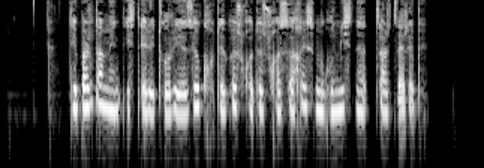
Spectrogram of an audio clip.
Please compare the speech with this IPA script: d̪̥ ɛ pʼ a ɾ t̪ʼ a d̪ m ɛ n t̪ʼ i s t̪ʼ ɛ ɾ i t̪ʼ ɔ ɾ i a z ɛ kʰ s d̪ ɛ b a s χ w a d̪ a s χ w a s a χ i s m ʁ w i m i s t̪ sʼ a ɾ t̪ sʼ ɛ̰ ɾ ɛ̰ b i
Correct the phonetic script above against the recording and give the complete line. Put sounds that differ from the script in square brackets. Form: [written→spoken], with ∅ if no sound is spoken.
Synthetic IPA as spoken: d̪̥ ɛ pʼ a ɾ t̪ʼ a [d̪→∅] m ɛ n t̪ʼ i s t̪ʼ ɛ ɾ i t̪ʼ ɔ ɾ i a z ɛ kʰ [s→χ] d̪ ɛ b a s χ w a d̪ a s χ w a s a χ i s m ʁ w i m i s t̪ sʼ a ɾ t̪ sʼ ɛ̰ ɾ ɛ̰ b i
